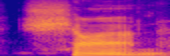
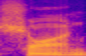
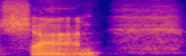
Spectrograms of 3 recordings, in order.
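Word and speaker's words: Sian: because that actress uh whose name is uh Sean Davis and it's uh spelled s-i-a-n it's pronounced Sean not Sean but Sean um she's Welsh so uh maybe they were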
